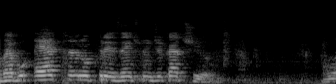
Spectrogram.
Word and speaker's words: être: A pronúncia desse R aí é lá na garganta. Então, être, être, certo? Acento circunflexo no R, com som de é, être.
